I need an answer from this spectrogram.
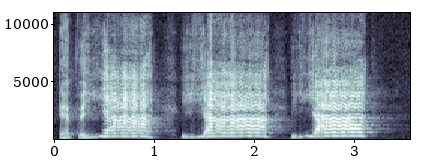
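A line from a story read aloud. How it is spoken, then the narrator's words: Frog's full-voiced scream. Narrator (Russian): Тут уж лягушка не выдержала и, забыв всякую осторожность, закричала изо всей мочи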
